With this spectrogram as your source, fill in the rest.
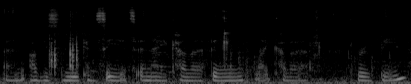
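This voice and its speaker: A young woman whispers her way through a store in an ASMR walkthrough, listing products one after another. Her voice is a touch low with a gravelly edge, and she takes her time. Loud store noise fills the background around her phone mic. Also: flat delivery, moderate pace. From United States. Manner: whispered, gentle, describing items one by one. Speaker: ASMR creator. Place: inside a large retail store. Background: store noise, people opening boxes.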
